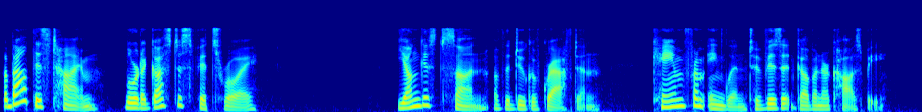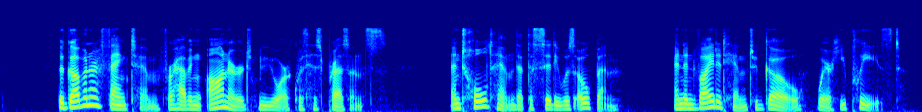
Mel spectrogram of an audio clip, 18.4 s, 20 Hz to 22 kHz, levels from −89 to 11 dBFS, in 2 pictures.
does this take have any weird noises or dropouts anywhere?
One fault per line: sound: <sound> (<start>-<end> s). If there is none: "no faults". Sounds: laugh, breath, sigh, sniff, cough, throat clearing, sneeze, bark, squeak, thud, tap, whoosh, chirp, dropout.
no faults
